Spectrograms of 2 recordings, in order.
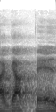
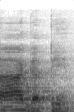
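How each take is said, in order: First: Agapé mispronounced with stress on PÉ; stress on last syllable. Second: Ágape with stress on Á; stress on first syllable. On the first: Teacher showing the usual mistake, stress on PÉ in agapé. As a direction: say a-ga-PÉ, final syllable strongest. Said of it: "é costume a gente errar". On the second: Teacher introducing the correct word, stress on Á in ágape. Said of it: "Ágape sempre vai ser proparoxítona". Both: Shown as a demonstration.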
